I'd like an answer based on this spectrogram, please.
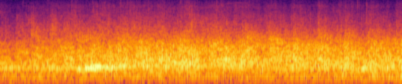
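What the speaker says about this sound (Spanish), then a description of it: "Un aplauso, por favor." An audience at a live podcast recording applauds as a faint, steady wash of clapping that holds throughout without a break.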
